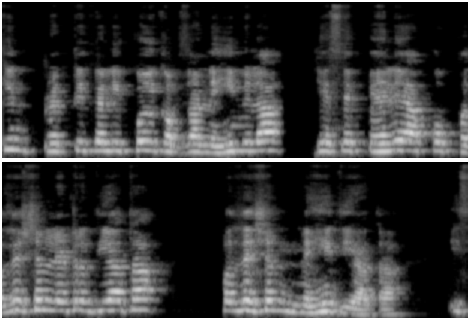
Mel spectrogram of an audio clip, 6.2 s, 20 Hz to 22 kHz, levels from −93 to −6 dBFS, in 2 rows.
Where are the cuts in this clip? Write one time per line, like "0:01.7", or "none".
0:02.0

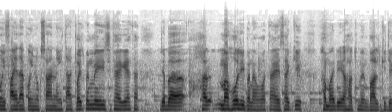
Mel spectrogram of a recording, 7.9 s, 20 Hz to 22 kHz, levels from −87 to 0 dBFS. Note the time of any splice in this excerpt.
0:01.5

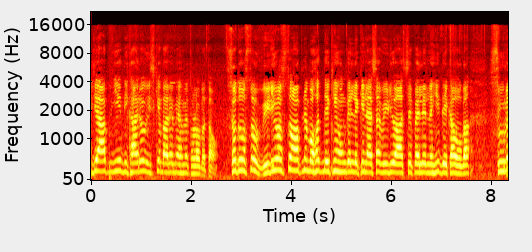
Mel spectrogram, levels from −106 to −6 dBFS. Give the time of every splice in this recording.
0:02.6

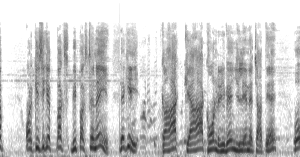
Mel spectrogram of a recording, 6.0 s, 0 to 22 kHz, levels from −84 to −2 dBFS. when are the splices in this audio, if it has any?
0:02.3

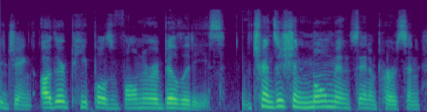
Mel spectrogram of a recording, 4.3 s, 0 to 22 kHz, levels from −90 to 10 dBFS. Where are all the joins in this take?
0:02.5

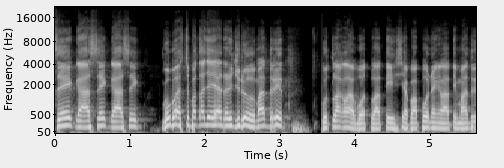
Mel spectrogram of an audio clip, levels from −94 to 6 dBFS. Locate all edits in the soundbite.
0:01.2
0:03.5

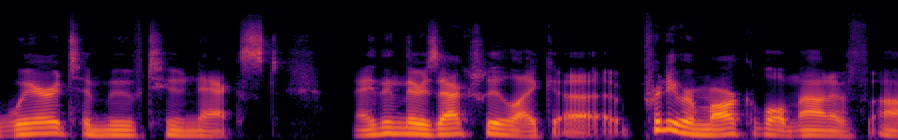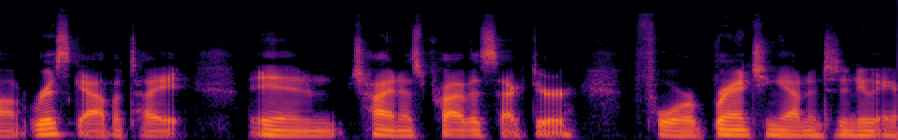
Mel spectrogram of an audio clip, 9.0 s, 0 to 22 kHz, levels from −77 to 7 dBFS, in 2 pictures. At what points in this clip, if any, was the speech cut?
0:01.7
0:05.7

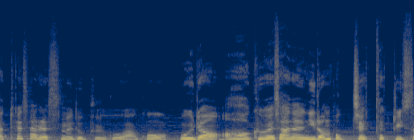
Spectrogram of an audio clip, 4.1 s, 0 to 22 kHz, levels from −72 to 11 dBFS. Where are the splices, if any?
0:01.7

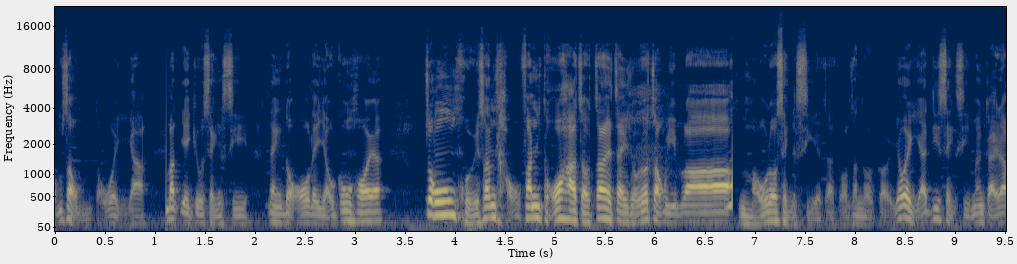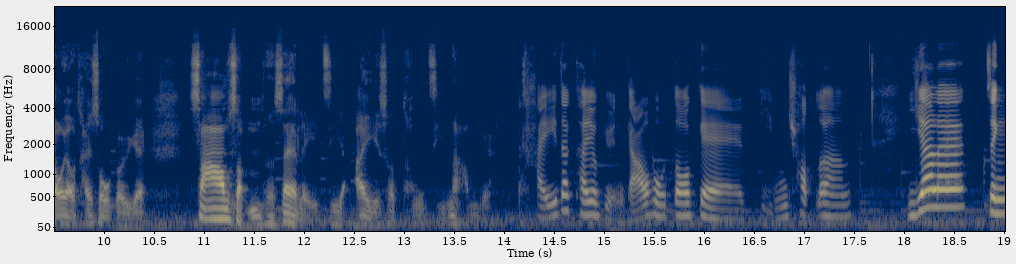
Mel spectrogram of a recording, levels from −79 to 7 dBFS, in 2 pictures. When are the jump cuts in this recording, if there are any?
0:01.1
0:06.8
0:14.2

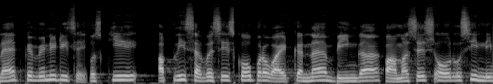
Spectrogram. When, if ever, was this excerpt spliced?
0:00.9
0:03.8

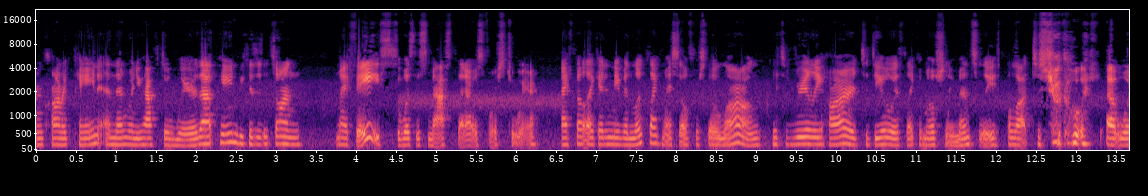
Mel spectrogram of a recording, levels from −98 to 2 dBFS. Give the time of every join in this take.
0:04.5
0:06.6
0:09.1
0:12.0

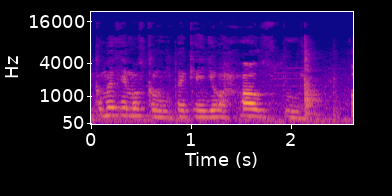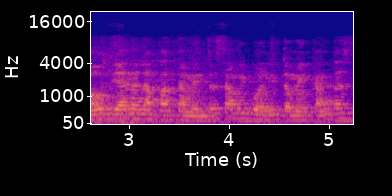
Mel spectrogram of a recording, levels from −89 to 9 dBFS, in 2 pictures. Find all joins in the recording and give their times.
0:02.6

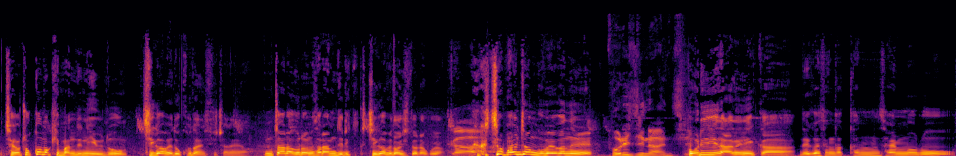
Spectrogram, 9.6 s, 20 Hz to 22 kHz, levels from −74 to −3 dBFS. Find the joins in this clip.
0:04.5
0:07.9

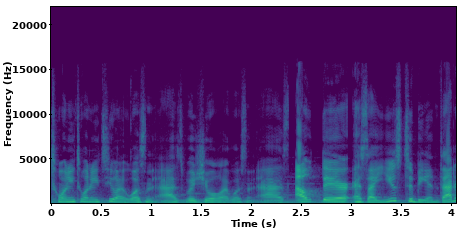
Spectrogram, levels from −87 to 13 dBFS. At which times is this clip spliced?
0:02.3

